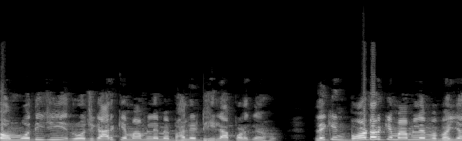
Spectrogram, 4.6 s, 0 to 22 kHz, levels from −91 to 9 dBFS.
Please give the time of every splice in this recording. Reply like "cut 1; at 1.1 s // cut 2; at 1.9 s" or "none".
none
